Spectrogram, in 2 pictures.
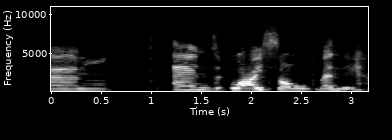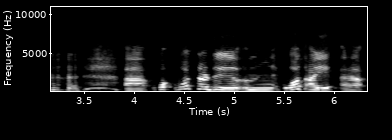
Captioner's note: laughs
